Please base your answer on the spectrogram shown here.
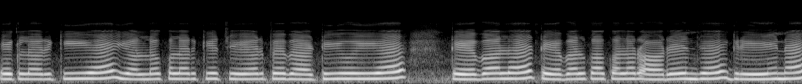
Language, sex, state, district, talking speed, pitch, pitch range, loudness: Hindi, female, Haryana, Charkhi Dadri, 150 wpm, 255 Hz, 245-260 Hz, -11 LUFS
